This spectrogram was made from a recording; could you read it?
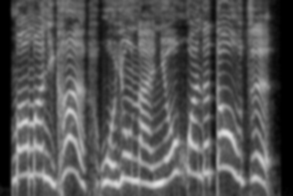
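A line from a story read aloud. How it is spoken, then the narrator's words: Joyful shouting. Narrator (Chinese): 杰克欢天喜地 大喊道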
